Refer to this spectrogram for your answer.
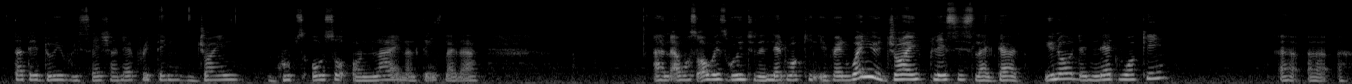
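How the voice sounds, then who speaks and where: A woman speaks at a moderate pace with a non-native accent, her medium-pitched voice dark, mellow and somewhat breathy. She takes long, frequent pauses, and her pitch varies in an ordinary way. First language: not English. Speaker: fashion accessory designer and small business owner. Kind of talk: personal story monologue. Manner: casual, many fillers and restarts.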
